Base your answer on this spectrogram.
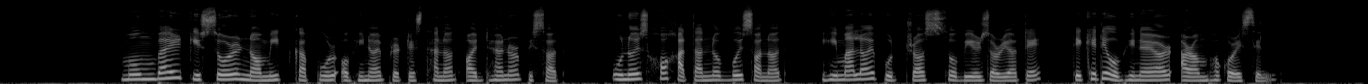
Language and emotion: Assamese, neutral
